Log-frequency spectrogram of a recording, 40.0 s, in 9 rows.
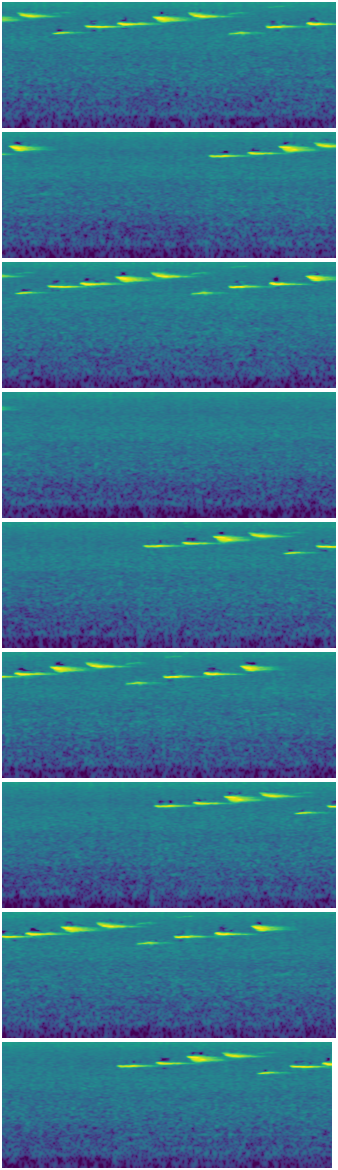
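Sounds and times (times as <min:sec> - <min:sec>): bird singing whistled notes: 0:00.0 - 0:05.2, 0:07.2 - 0:13.5, 0:19.7 - 0:26.0, 0:28.8 - 0:35.1, 0:37.2 - 0:40.0
faint steady hiss: 0:00.0 - 0:40.0.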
